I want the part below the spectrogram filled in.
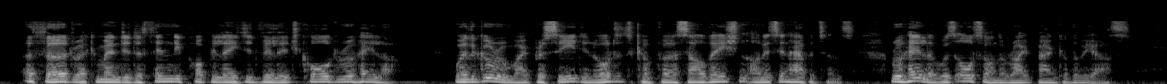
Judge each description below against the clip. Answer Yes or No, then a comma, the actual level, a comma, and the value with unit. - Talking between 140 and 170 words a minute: Yes, average, 165 wpm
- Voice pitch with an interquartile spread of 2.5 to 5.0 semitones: Yes, average, 4.4 semitones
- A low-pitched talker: Yes, low, 105 Hz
